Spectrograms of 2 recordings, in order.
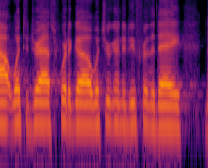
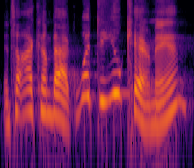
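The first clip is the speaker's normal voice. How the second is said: mildly irritated Jesus, pitched higher; a touch of annoyed rebuke, raised pitch; a little angry; 6 semitones higher than usual. Retold or imitated. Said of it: "little angry and goes".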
